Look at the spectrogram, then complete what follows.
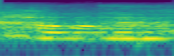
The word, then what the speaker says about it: Hohokam: These people were the Hohokam Indians, pronounced Hokum Indians.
